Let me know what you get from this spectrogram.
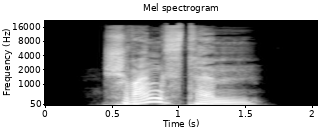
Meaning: strong dative masculine/neuter singular superlative degree of schwank
- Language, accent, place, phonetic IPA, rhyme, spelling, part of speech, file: German, Germany, Berlin, [ˈʃvaŋkstəm], -aŋkstəm, schwankstem, adjective, De-schwankstem.ogg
